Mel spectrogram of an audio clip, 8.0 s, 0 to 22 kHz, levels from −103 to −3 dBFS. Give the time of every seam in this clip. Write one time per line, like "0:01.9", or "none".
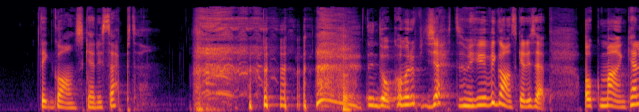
0:04.6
